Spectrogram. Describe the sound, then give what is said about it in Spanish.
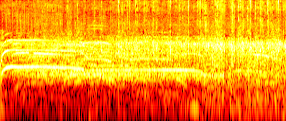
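An audience at a live music performance cheers and applauds, with loud, continuous clapping and shouted cheers holding steady throughout. “Y claro, el público estalla, se lo agradece.”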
